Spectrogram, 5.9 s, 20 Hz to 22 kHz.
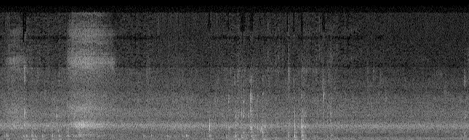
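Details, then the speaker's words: Sharp automatic washing machine on spin-dry after a drain-mechanism repair, water at level 6 of 8: strong gurgling rush of water over a low steady pump hum, now much faster than the previously slow drain; draining normally. "Ayan so Ang lakas na ng drain niya ngayon so hindi ganyan kalakas yung kanina"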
